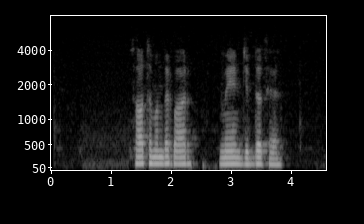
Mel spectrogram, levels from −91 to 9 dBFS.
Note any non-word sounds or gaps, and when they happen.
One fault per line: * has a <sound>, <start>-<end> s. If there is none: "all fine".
all fine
